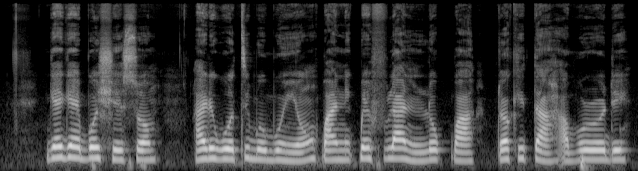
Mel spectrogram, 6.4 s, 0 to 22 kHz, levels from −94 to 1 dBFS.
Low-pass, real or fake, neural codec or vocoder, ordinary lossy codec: none; real; none; none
